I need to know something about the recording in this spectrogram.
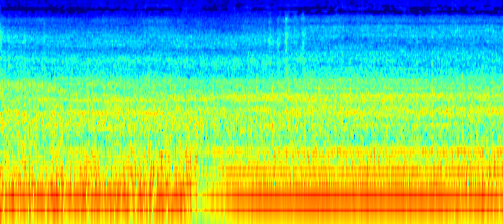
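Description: A diesel engine rumbles steadily nearby.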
